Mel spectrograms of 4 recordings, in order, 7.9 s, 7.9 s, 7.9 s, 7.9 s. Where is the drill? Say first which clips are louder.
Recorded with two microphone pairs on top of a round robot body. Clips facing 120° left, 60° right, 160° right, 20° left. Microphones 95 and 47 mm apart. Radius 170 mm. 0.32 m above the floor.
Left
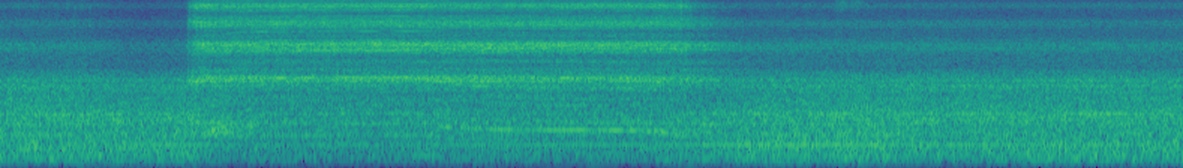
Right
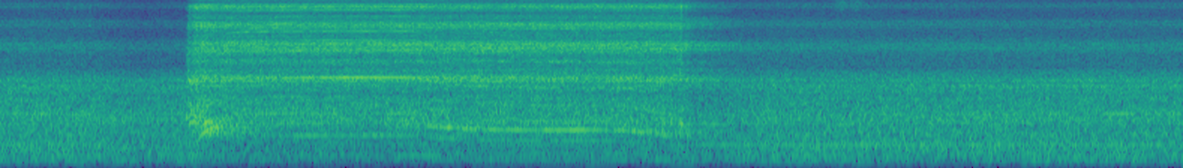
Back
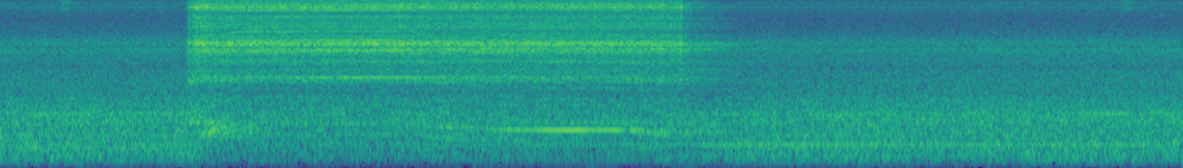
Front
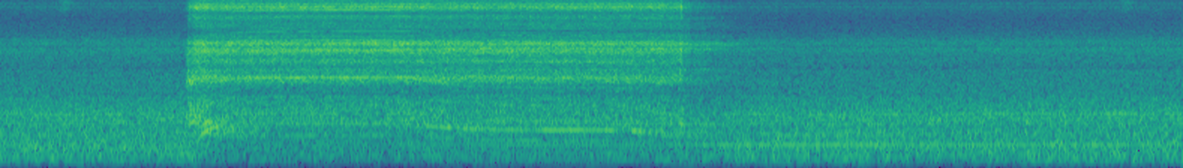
Right 9 dB, front 3 dB; 35° right, 4 m.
